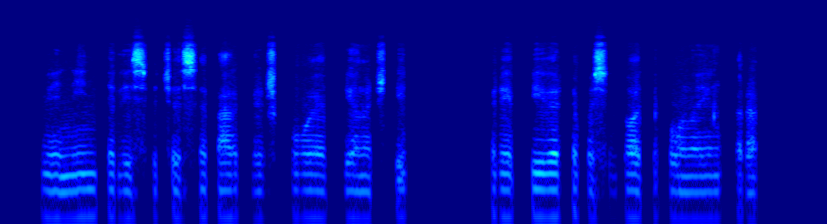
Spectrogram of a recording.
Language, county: Lithuanian, Panevėžys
